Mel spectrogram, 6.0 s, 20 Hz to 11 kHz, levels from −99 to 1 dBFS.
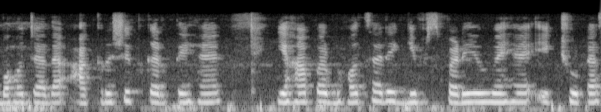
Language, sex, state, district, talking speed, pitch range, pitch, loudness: Hindi, female, Rajasthan, Bikaner, 160 wpm, 225-230 Hz, 225 Hz, -16 LUFS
